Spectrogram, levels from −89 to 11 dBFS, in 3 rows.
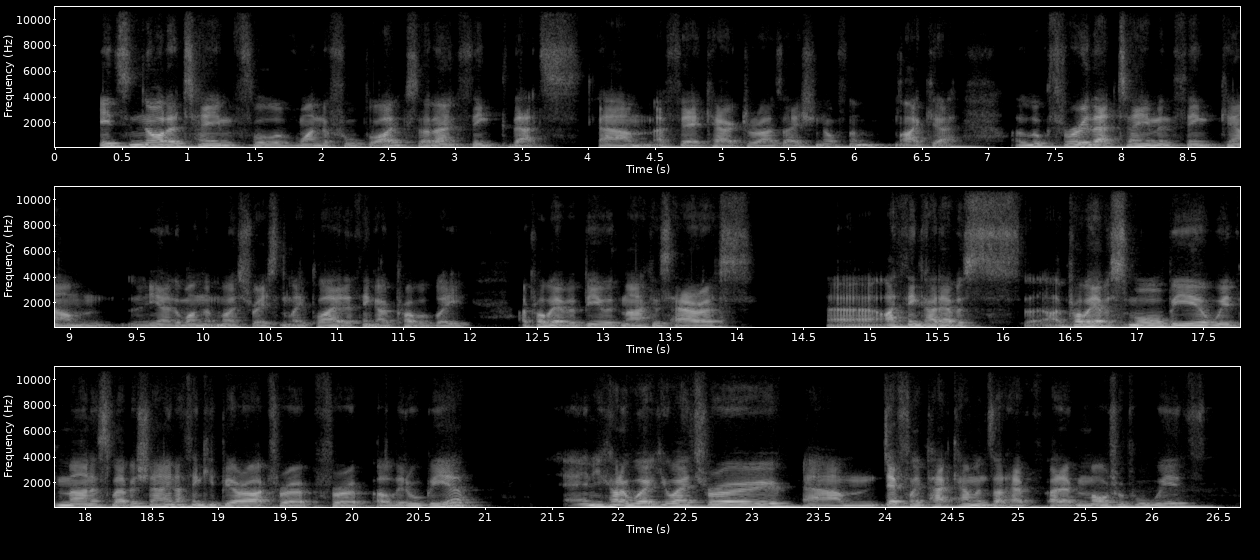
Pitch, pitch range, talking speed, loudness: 120 Hz, 110-130 Hz, 210 wpm, -28 LUFS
